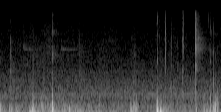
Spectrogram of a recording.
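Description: Dull thuds and a few sharp clicks from card boxes being handled on a desk. The loudest thud comes about three seconds in, followed by a sharp click about a second later.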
